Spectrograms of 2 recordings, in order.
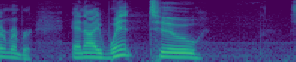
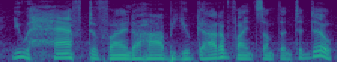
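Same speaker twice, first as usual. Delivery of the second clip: lower, softer, weary-sounding wife; firm insistence; 4 semitones lower, 6 dB quieter than usual. Retold or imitated. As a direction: quietly lay down the law, imitating a wife. Wife's retold firm advice.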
